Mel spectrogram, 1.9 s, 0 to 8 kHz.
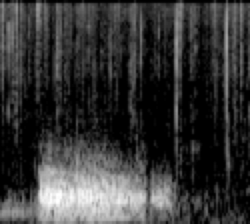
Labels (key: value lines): label: biophony, growl
recorder: SoundTrap 600 or HydroMoth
